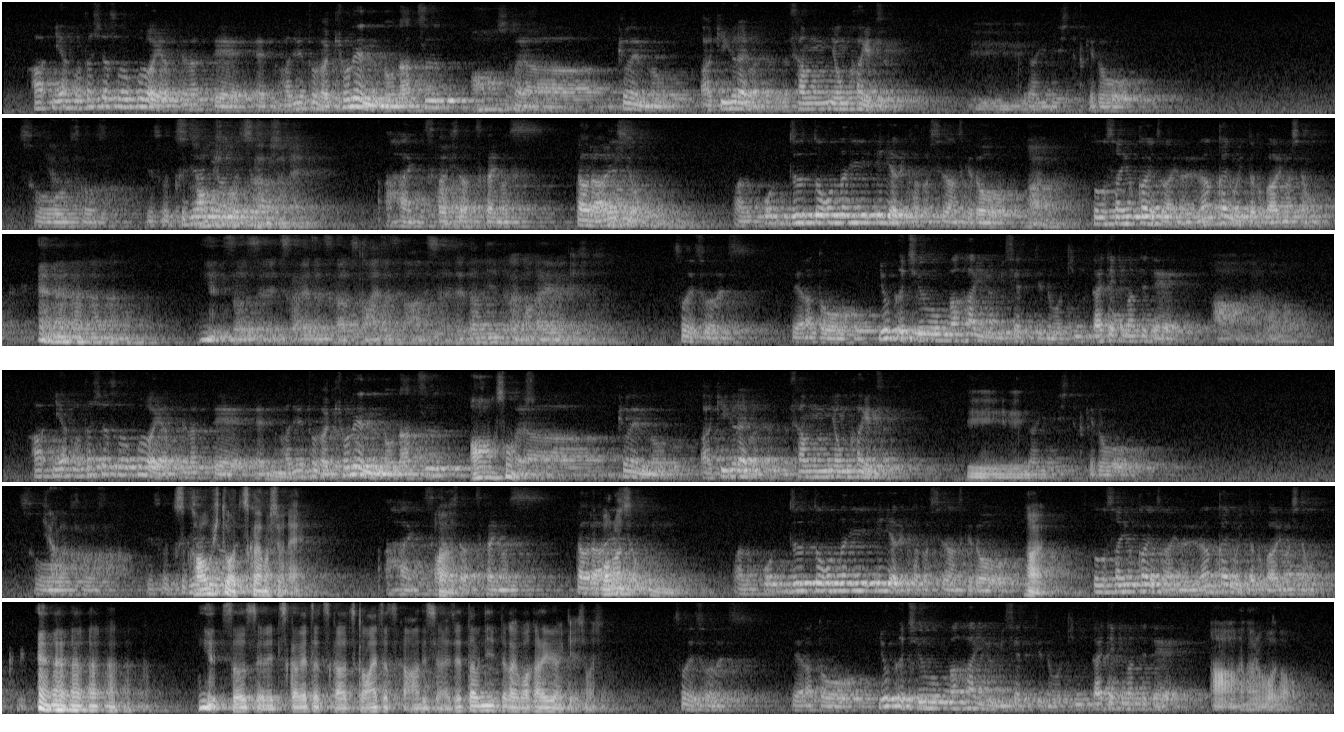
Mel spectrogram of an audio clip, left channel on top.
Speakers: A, in the centre; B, on the right.
A: あ、いや、私はその頃はやってなくて、えっと、
B: うん。
A: 始めたのが去年の夏
B: ああ、そうなんですね。
A: から、去年の秋ぐらいまでだった3、4ヶ月。
B: ええ
A: くらいでしたけど、そうそうそう。
B: いやー、
A: で、そのクジラに私は、
B: 使う人は使いますよね。
A: あはい、使う人は使います。
B: はい。
A: だからあれですよ。
B: やっぱ同じ、うん。
A: あの、おずっと同じエリアで稼働してたんですけど、
B: はい。
A: その3、4ヶ月の間で何回も行ったとこありましたもん。
B: <laughs> <laughs> そうですよね。使うやつは使う、使わないやつは使わんですよね。絶対に、だから分かれるような気がしました。
A: そうです、そうです。で、あと、よく注文が入る店っていうのもき、大体決まってて、
B: ああ、なるほど。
